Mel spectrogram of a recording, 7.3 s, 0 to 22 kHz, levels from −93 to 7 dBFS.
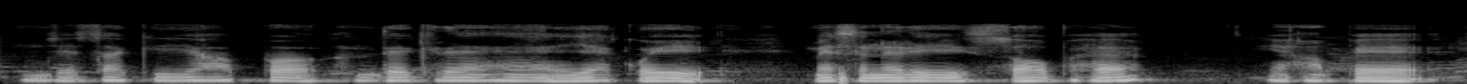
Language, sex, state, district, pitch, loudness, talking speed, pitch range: Hindi, male, Bihar, Begusarai, 110 Hz, -26 LUFS, 115 wpm, 105-120 Hz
